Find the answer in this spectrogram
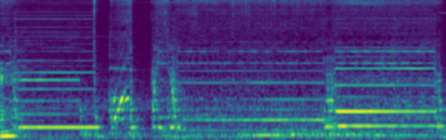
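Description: Stepper motors of a home-built pen plotter driving its belt gantry: a whine that holds one pitch, then jumps to another, several times as the carriage moves from one straight run to the next, with a short sweeping glide and a brief dip just after a second in.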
